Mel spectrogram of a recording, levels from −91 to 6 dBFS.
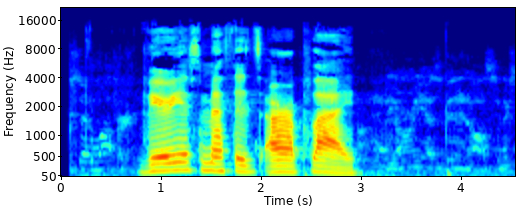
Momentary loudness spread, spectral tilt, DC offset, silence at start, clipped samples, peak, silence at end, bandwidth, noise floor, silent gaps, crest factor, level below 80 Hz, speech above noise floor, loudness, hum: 8 LU; -5 dB/octave; under 0.1%; 0.8 s; under 0.1%; 0 dBFS; 1.6 s; 14.5 kHz; -52 dBFS; none; 18 dB; -58 dBFS; 36 dB; -16 LUFS; none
